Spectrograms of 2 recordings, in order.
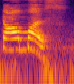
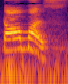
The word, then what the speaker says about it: Thomas: Here H is silent, H sound is not there. So here it is called Thomas. You have to pronounce it as Thomas, not Thomas.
